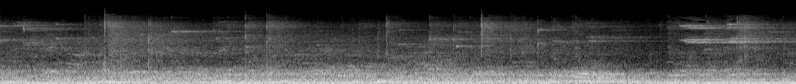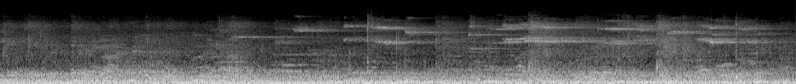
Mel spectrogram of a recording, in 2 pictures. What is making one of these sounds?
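Paddles pop against plastic balls in a large echoing hall.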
